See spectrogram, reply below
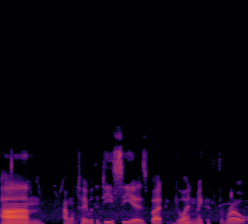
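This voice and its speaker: A man running a tabletop game as dungeon master, easygoing and quick with rulings as he calls each player's turn. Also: mid-range voice, fairly even intonation, bright, forceful tone, a little hiss or hum.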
